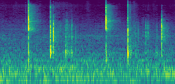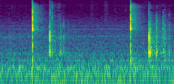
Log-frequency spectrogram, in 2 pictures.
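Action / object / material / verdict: strike / white chalk sticks / chalk / none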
